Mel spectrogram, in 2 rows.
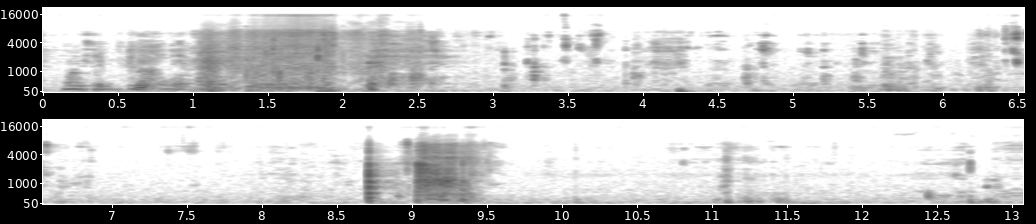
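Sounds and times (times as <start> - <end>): person chewing: 1.8 - 9.7.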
